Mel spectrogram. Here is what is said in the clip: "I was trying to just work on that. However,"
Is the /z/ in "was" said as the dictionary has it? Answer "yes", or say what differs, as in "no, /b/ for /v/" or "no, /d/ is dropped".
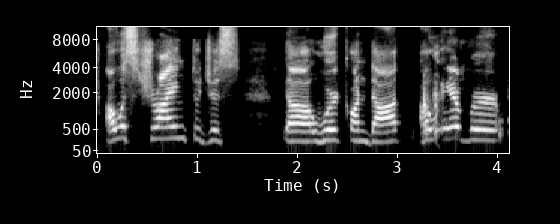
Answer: no, /s/ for /z/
